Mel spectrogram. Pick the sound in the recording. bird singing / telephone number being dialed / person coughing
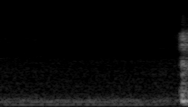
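person coughing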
